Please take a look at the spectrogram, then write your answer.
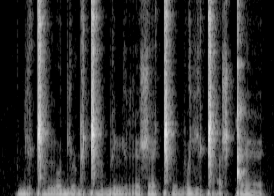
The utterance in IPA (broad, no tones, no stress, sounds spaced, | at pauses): bʲ o ɡ͡ǁ a ŋ o bʲ u ɖ ɘ ɡ͡ǁ ɐ b i mʲ u r ɘ ʃ ɛ ǁʰ ɨ b o vʲ o ɡ͡ǁ a̰ ʃ ǃ ɛ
